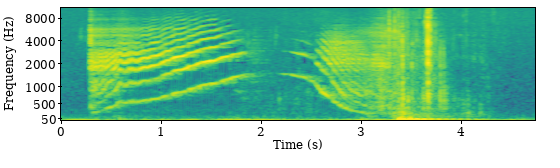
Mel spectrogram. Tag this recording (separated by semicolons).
crackle; doors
